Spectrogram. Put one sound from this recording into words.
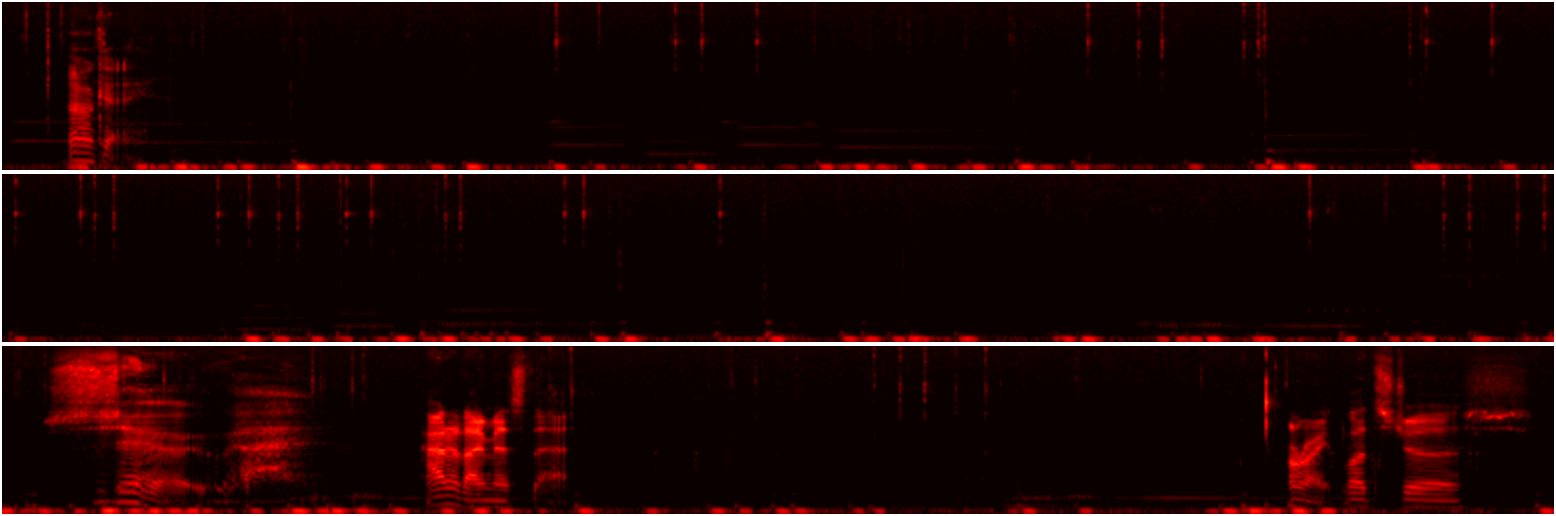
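Low tones of game music play.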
